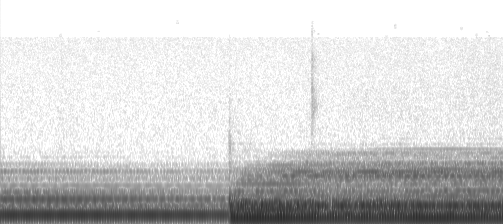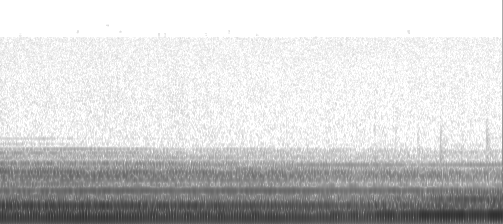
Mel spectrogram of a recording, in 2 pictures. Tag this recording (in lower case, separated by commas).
playing gong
